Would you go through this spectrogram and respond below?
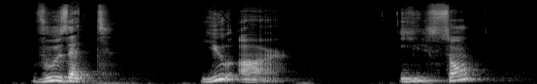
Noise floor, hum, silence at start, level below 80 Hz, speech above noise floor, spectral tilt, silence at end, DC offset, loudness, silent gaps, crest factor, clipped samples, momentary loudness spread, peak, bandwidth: -76 dBFS; none; 0.35 s; -56 dBFS; 55 dB; -5 dB/octave; 0.55 s; under 0.1%; -21 LUFS; none; 22 dB; under 0.1%; 17 LU; -2 dBFS; 19 kHz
